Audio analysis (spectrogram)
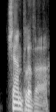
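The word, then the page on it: champlevé: British English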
